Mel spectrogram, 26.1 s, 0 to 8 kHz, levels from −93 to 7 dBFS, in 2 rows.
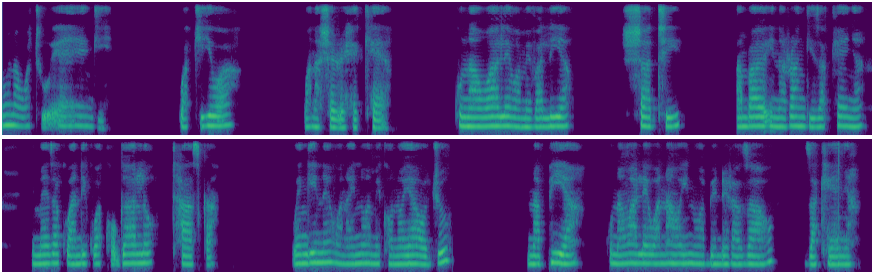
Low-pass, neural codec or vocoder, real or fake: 7.2 kHz; codec, 16 kHz in and 24 kHz out, 1 kbps, XY-Tokenizer; fake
